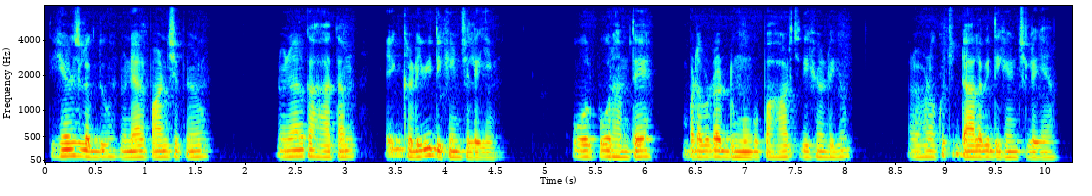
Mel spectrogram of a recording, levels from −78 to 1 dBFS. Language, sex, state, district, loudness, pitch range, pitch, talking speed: Hindi, male, Uttarakhand, Uttarkashi, -21 LUFS, 105-115 Hz, 110 Hz, 210 wpm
